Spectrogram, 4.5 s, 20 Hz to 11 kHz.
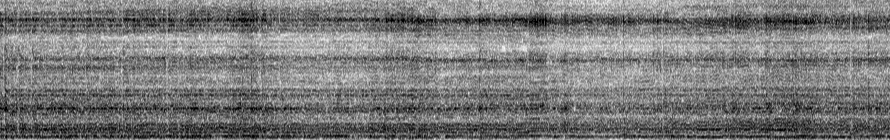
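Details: Vibrator-contact inverter, 1 kg core, on a 1000 W load with contacts tightened and rubber-banded against vibration, output stated over 50%: strong, steady high-pitched buzz without stuttering or dropouts; working normally.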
